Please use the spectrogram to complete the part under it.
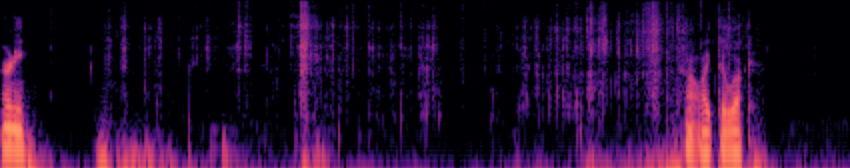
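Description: Foil wrapping crinkles and tears as hands open a pack.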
